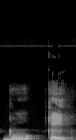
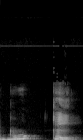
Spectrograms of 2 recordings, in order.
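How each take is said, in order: First: بوكي slow, a little higher; slow sounding out. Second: بوكي drawn out slowly; slow sounding out. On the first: Teacher repeats bouquet for pupils. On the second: Teacher sounds out bouquet slowly. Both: Shown as a demonstration. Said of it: "إذن بوكي".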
